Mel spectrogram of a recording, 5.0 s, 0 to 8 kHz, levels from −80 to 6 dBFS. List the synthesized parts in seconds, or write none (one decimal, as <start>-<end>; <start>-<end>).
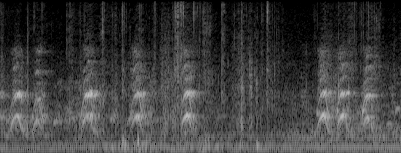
2.6-3.5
